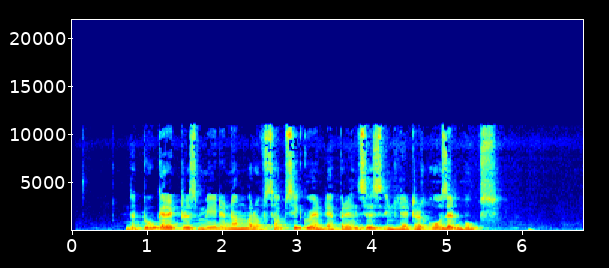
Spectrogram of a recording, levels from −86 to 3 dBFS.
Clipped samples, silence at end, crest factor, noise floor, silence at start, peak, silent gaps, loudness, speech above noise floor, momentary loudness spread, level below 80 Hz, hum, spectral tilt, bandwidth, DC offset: under 0.1%; 0.65 s; 18 dB; -63 dBFS; 0.7 s; -4 dBFS; none; -21 LUFS; 42 dB; 8 LU; -52 dBFS; none; -5.5 dB/octave; 11.5 kHz; under 0.1%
